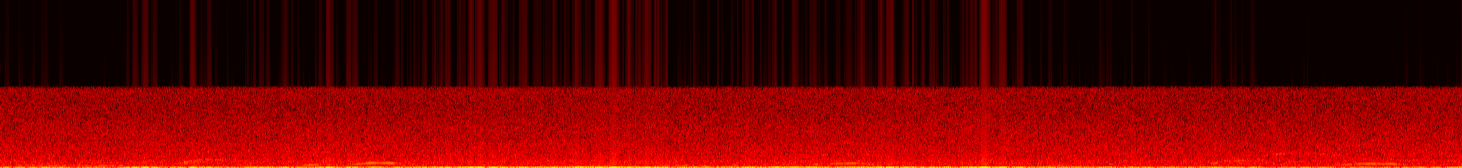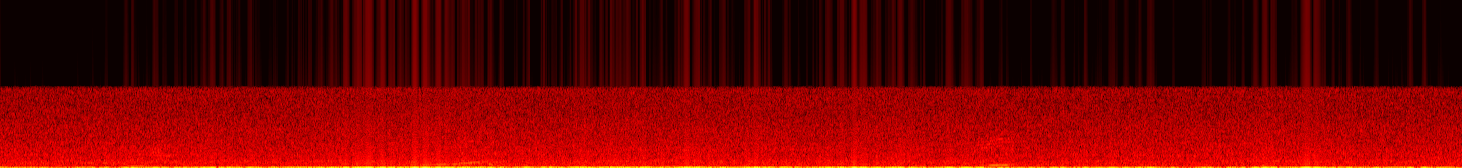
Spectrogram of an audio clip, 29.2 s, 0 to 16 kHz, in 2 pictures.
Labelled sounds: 2.0	2.3	humpback whale, 0.80 to 0.90 kHz
12.7	13.0	humpback whale, 1.2 to 1.5 kHz
24.5	24.8	humpback whale, 2.5 to 2.9 kHz
25.3	25.6	humpback whale, 2.1 to 2.4 kHz

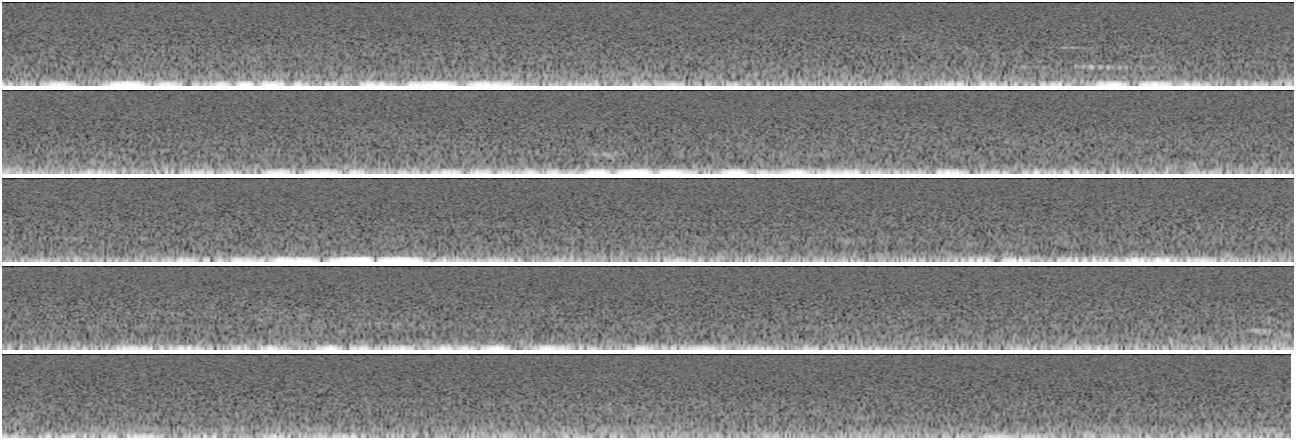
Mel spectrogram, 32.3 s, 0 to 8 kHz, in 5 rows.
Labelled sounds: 21.2	21.4	humpback whale, 0.80 to 0.90 kHz

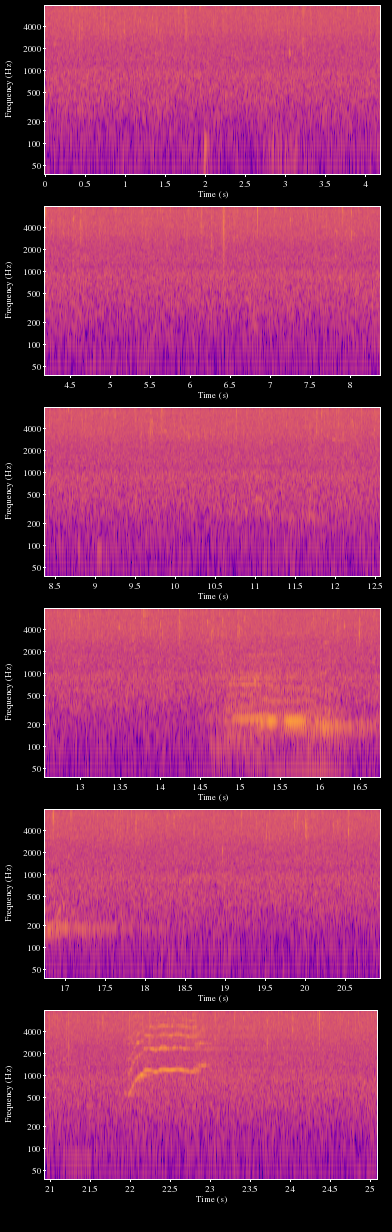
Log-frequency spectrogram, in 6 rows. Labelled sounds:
22.0	23.0	humpback whale, 0.78 to 5.0 kHz

